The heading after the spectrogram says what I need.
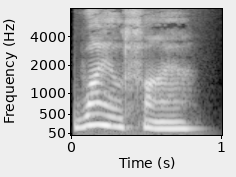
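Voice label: "wildfire", British English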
